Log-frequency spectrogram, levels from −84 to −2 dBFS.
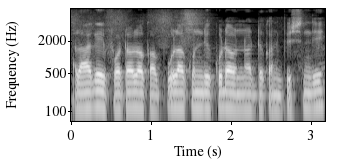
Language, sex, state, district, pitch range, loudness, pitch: Telugu, male, Andhra Pradesh, Sri Satya Sai, 105-115 Hz, -16 LUFS, 110 Hz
